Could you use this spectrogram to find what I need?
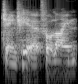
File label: change, english man, subway announcers; MetrostroiAddon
